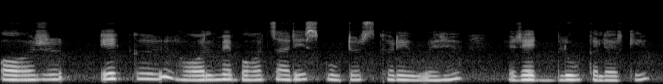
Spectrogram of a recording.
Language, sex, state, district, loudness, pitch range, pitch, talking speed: Hindi, female, Arunachal Pradesh, Lower Dibang Valley, -17 LUFS, 205-230 Hz, 215 Hz, 125 wpm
